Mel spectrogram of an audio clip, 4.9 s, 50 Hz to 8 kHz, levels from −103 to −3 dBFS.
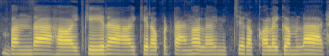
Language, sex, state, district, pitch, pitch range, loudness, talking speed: Bajjika, female, Bihar, Vaishali, 185 Hz, 185-195 Hz, -15 LUFS, 155 wpm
